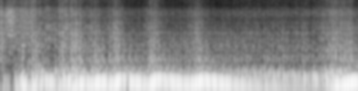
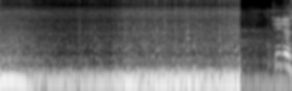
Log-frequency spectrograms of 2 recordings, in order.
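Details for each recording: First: Old engine freshly started, vacuum advance disconnected, firing order checked correct: uneven loping idle, dropping a cylinder now and then; misfire from retarded ignition timing needing advance. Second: Engine on first project in the new shop, just after adding ignition timing, vacuum advance unhooked; revs cleanly and holds a steady even note before shutoff.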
